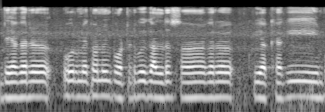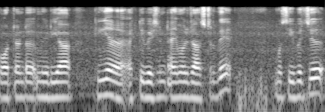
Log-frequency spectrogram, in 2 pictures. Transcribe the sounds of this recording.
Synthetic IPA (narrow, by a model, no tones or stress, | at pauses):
t̪eːəɡəɾoːɾmɛ̃ːt̪ʊɦaːnũːɪ̃mpɔːɾʈəɳʈkoːiːɡəld̪əsãːəɡəɾ | koːiːəkʰːaːkɪɪmpɔːɾʈəɳʈmiːɖijaː | kiːãːɛ̰ːk̚ʈiʋeːʃ̬ənʈaːɪməːɾd͡ʒaːsʈəɾd̪eːmʊsiːbət͡ʃ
